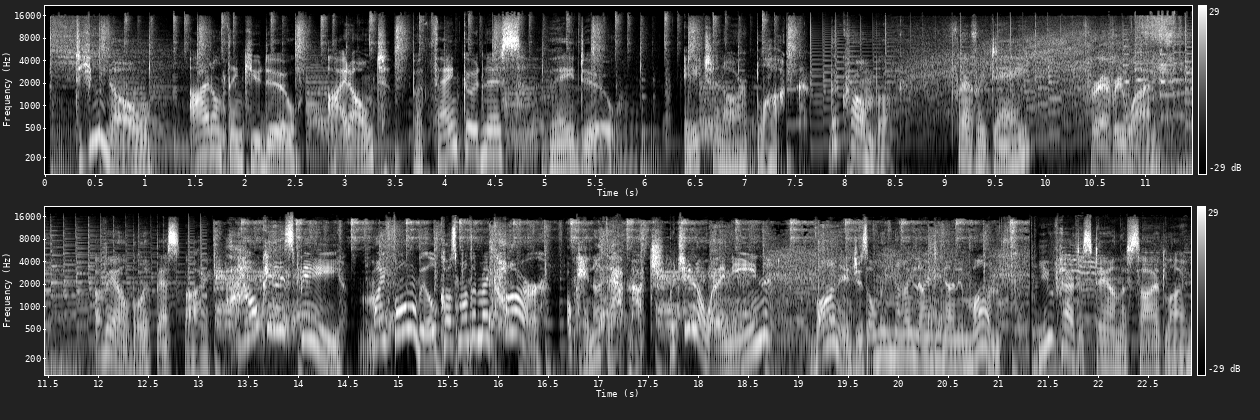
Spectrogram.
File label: Commercial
